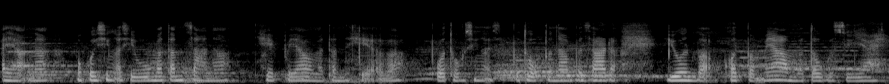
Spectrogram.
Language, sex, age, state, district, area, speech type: Manipuri, female, 30-45, Manipur, Kakching, rural, spontaneous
